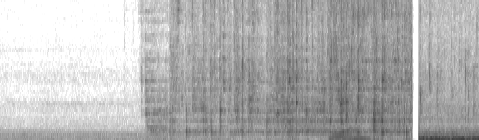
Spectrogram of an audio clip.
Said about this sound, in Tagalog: Isahan na natin mag-fry kasi mainit na yung mantika natin.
